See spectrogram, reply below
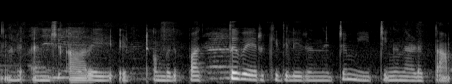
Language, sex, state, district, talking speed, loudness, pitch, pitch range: Malayalam, female, Kerala, Kasaragod, 145 wpm, -23 LUFS, 190 Hz, 175-210 Hz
